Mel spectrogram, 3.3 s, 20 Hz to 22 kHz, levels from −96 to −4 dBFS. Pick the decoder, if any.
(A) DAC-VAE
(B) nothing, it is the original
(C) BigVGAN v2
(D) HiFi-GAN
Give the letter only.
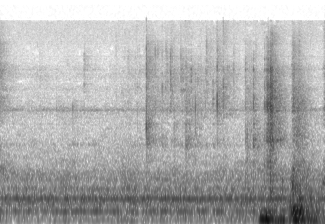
C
